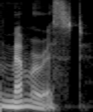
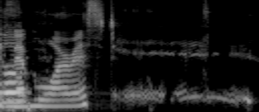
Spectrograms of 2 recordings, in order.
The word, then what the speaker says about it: memoirist: is that more what it is not memor but memoirist yeah so what it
